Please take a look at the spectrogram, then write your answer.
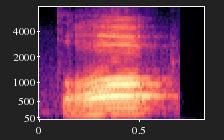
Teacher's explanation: এ হরফটি 1 আলিফ পরিমাণ লম্বা হবে, জিহ্বার আগা উপরের দাঁতের গোড়ায় ভিতর দিয়া ধাক্কা দিয়ে মুখ খুলে দিবে।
